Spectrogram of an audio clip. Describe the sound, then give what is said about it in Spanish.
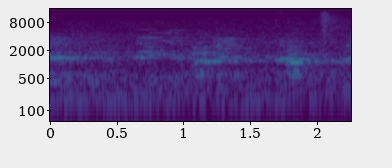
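Several dogs bark far off, a steady jumble of overlapping yaps and woofs softened by distance, with a faint background hiss and no voices. “Hay perros a lo lejos ladran los perros.”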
